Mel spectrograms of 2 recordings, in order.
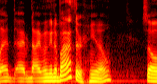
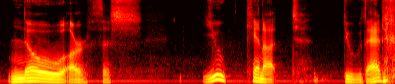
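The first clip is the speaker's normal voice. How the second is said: dragged-out, slow-motion, drawn-out delivery; 3 semitones lower than usual. Mocking how a game's cutscene characters talk, in slow-motion cutscene talk. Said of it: "You'll notice they talk like this".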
